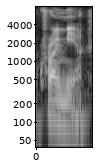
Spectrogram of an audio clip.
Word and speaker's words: Crimea: Yeah, Crimea. Yeah, they have a big base in Crimea. So in from military perspective, it does make sense that they would annex the Crimea peninsula.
